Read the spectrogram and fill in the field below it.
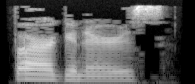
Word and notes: bargainers: British English

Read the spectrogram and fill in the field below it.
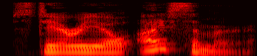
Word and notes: stereoisomer: British English

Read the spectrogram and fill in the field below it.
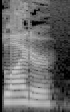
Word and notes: blighter: American English

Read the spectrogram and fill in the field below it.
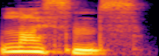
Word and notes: licence: British English

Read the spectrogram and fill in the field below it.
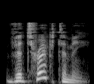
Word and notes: vitrectomy: British English

